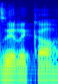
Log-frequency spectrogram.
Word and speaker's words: Zilliqa: so this time around made my research it's called silica let's move on right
